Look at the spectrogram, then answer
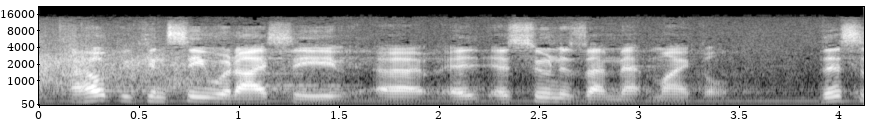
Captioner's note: cheers and applause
